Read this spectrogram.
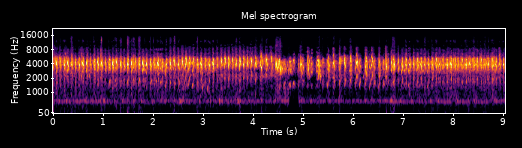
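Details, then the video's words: Long rolling chatter from a fighting Eurasian tree sparrow, a magpie robin tutor recording; quick gritty chirps flow almost without pause, dipping briefly just before five seconds and then resuming strongly. "Gereja Tarung Ngeroll Abis"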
